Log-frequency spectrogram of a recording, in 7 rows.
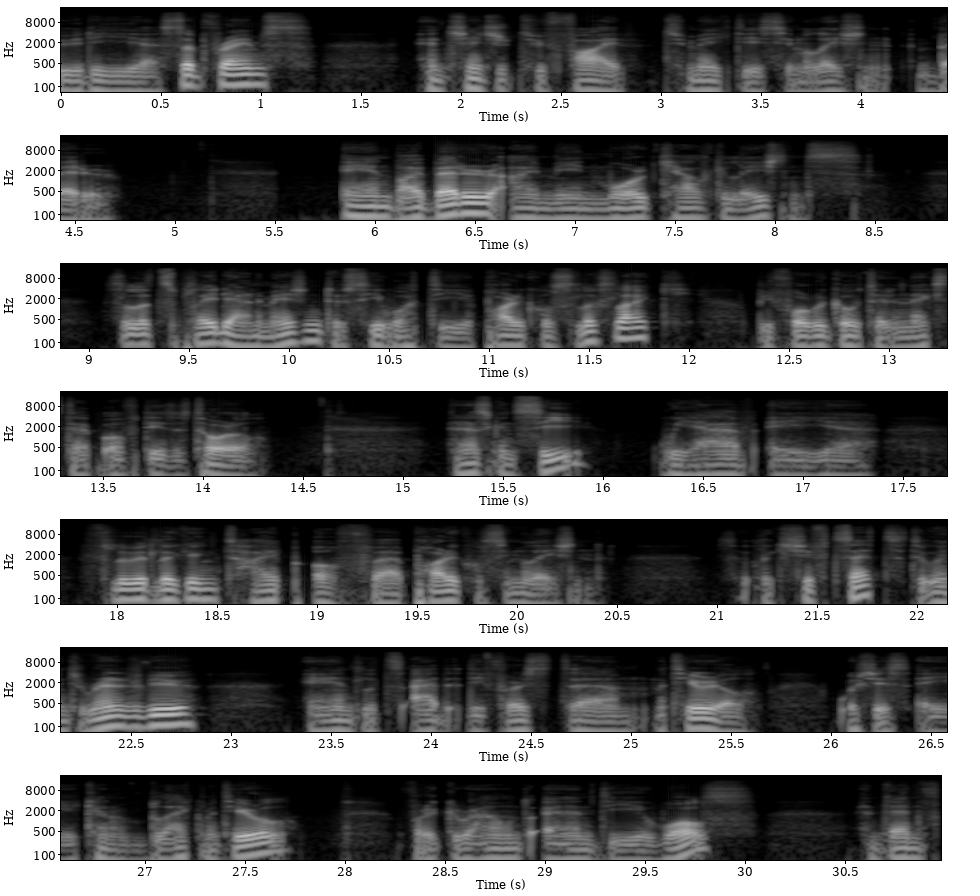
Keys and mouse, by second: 0.9-1.6 middle drag, 1.6-2.6 drag, 12.7-13.1 drag, 13.3 middle drag, 13.5 click, 13.8 middle click, 15.8 click, 17.8 click, 18.8 middle click, 20.1 shift+z, 22.2 right click.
